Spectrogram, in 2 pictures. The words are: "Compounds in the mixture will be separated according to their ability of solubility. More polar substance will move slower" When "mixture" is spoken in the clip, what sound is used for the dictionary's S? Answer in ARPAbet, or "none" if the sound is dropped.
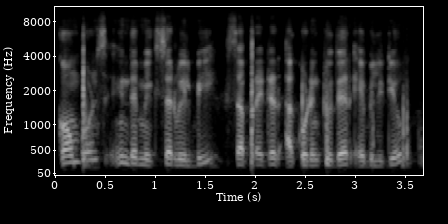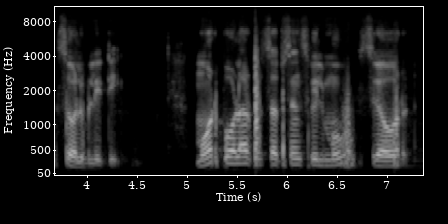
S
